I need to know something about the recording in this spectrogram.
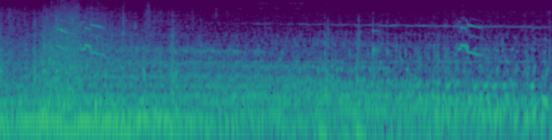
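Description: A bird chirps briefly now and then.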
